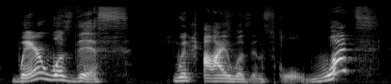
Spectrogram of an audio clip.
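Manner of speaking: can't believe you missed out; incredulous. Retold or imitated. Mock outrage at missing out.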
